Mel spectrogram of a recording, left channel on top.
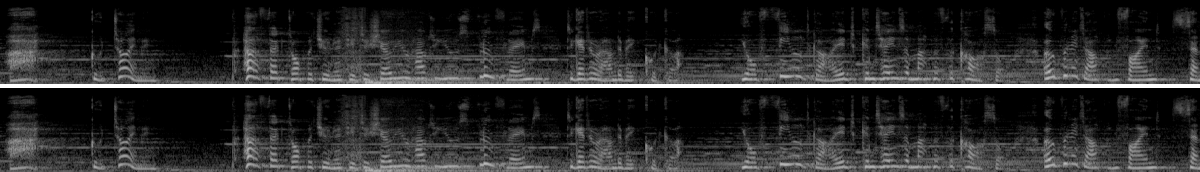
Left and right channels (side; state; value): both; identical; correlation 1.00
